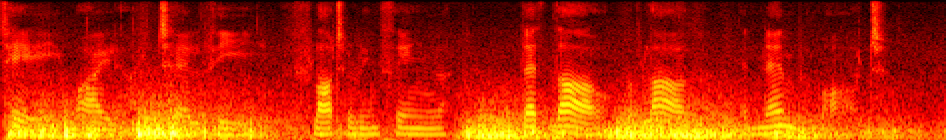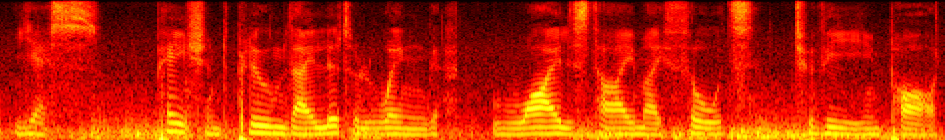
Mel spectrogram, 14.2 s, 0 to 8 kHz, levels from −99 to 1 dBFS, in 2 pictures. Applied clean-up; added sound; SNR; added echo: none; Thunder; -3 dB; none.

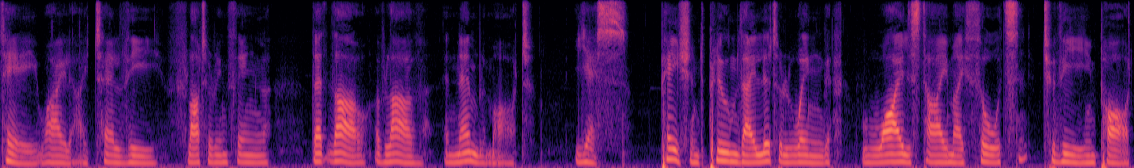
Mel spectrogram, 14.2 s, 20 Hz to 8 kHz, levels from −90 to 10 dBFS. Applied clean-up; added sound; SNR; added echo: none; none; none; none.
